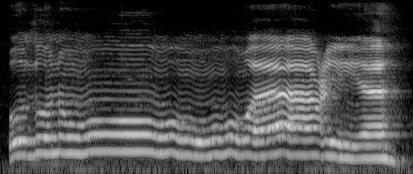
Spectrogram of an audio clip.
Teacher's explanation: نون کے بعد واو ہے، یہاں بھی ادغام ہوگا، اس کو بھی ادغام کر کے یعنی غنہ کر کے پڑھیں گے۔ واو کے بعد الف ہے، الف حروف مدہ ہے، ایک الف کے مقدار کھینچیں گے۔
